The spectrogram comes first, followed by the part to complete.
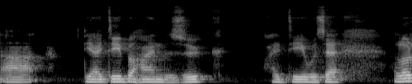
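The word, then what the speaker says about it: Xook: moment as well is zook which is spelled x double ok and that's a project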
